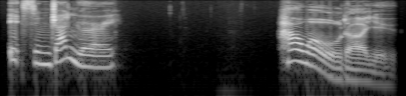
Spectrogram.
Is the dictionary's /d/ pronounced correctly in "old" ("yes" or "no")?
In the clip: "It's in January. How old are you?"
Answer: yes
